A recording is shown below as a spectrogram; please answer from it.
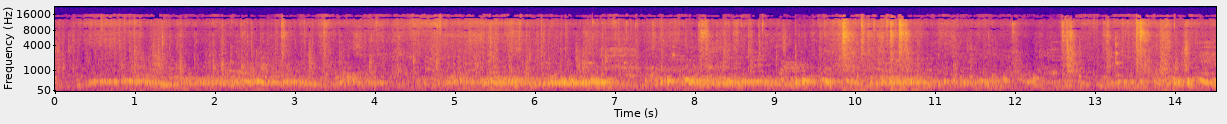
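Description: A pair of old Sialkoti pigeons of the 35 line cooing close by, with repeated low throaty coos rolling in overlapping bursts over a soft background hum.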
